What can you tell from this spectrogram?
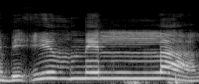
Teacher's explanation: Karena lam jalalahnya sebelumnya harokatnya kasroh. Kemudian jangan lupa penekanan di huruf lam, walaupun tarkik ditekan ya di huruf lamnya. Biiznillah, la panjang, lamnya panjang.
